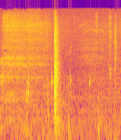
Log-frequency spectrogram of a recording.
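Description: Handling noise from a disassembled vacuum pump motor being turned over by hand: a soft rubbing hiss, then one sharp click about a second in and a few faint ticks.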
